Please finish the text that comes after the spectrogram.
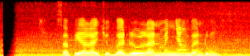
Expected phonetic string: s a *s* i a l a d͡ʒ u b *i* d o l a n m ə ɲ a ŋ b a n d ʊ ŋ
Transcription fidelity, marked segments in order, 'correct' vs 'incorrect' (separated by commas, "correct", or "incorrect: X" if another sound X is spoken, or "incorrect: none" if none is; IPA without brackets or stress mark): incorrect: f, incorrect: a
